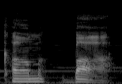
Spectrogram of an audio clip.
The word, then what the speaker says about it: Chumba: Well, chumba. – Dark Cloud. It's Dark Cloud says it's actually pronounced cum ba.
